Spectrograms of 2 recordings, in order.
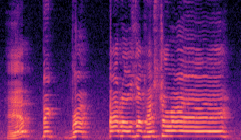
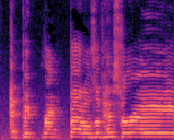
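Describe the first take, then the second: First: It is announced loudly with dramatic energy. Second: It is said in a plain, flat way.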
